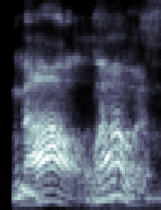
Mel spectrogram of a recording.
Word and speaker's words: New Orleans: I've never been to New Orleans before. Nolans. Nolans. You gotta say it right.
